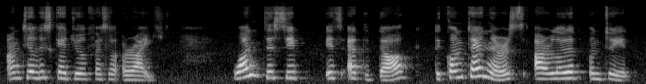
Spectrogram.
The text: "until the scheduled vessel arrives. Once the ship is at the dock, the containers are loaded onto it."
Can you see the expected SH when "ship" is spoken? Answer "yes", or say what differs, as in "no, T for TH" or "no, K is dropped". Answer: no, S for SH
